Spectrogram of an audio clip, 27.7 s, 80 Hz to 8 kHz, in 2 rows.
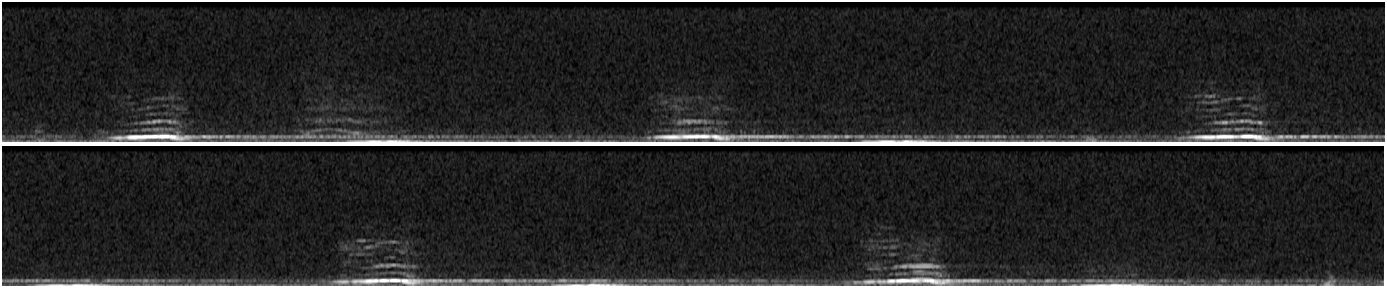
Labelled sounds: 1.2	1.8	humpback whale, 0.80 to 2.7 kHz
3.1	3.4	humpback whale, 0.80 to 0.90 kHz
6.7	7.1	humpback whale, 1.2 to 1.4 kHz
11.8	12.6	humpback whale, 0.80 to 2.8 kHz
17.3	18.0	humpback whale, 0.80 to 2.7 kHz
22.5	23.2	humpback whale, 0.80 to 2.5 kHz

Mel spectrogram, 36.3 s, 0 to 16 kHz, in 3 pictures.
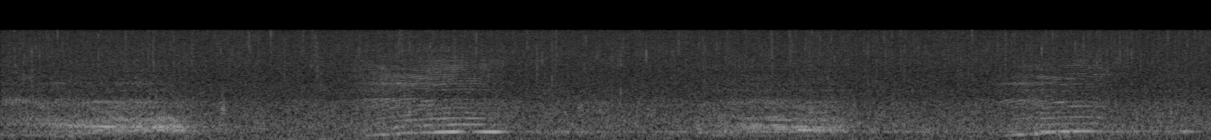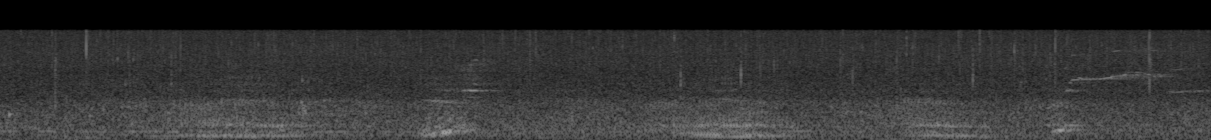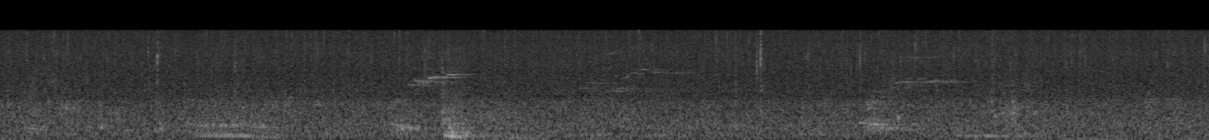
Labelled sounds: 0.0	0.3	humpback whale, 0.88 to 1.2 kHz
3.9	4.3	humpback whale, 2.1 to 2.4 kHz
10.0	10.9	humpback whale, 0.78 to 2.3 kHz
16.3	17.0	humpback whale, 0.91 to 1.5 kHz
22.8	24.2	humpback whale, 1.3 to 2.6 kHz
28.3	29.0	humpback whale, 1.7 to 2.6 kHz
30.3	30.7	humpback whale, 1.3 to 2.6 kHz
33.2	33.8	humpback whale, 1.8 to 3.9 kHz

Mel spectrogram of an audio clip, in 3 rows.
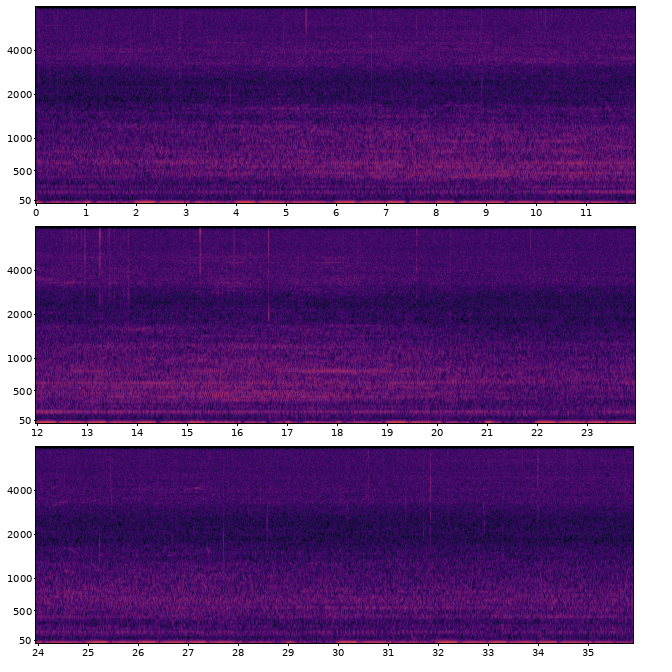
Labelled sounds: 0.0	4.5	killer whale, southern resident, J pod, 4.1 to 8.0 kHz
24.2	25.0	killer whale, southern resident, J pod, 0.56 to 4.6 kHz
26.9	27.5	killer whale, southern resident, J pod, 1.3 to 5.3 kHz

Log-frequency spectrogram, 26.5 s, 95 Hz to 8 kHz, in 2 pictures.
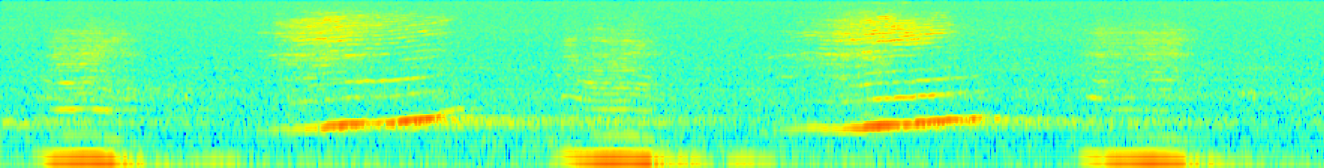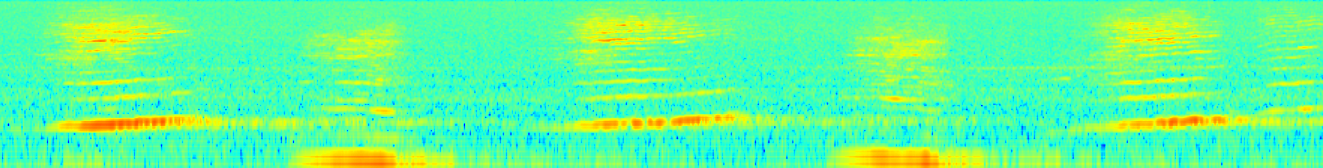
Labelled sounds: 0.7	1.0	humpback whale, 1.9 to 2.0 kHz
2.5	4.5	humpback whale, 0.86 to 5.5 kHz
7.7	9.7	humpback whale, 0.80 to 5.2 kHz
13.7	15.2	humpback whale, 0.83 to 6.3 kHz
16.4	16.9	humpback whale, 1.7 to 3.2 kHz
18.9	22.7	humpback whale, 0.90 to 6.3 kHz
24.3	26.4	humpback whale, 0.80 to 6.2 kHz

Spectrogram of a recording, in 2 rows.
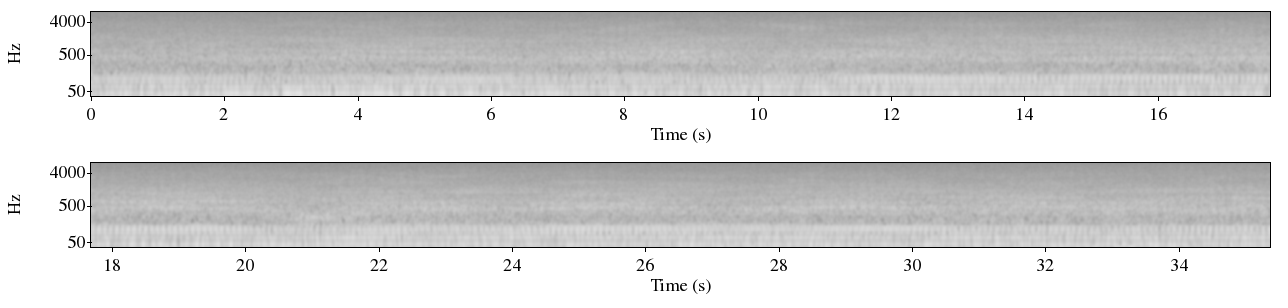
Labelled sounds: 23.2	23.5	vessel noise, 1.4 to 1.7 kHz

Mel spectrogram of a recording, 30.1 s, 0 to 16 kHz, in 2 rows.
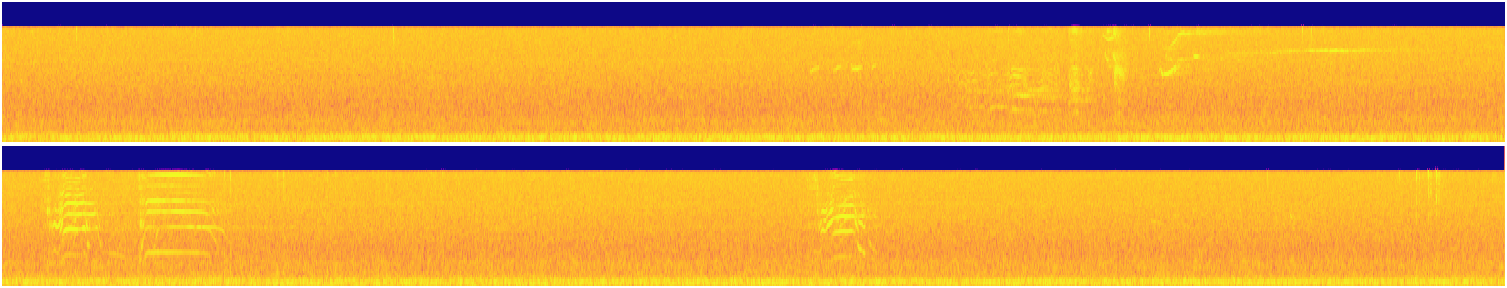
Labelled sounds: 9.6	11.3	killer whale, 0.73 to 7.5 kHz
15.3	17.4	killer whale, 0.82 to 8.0 kHz
23.0	23.8	killer whale, 0.85 to 7.9 kHz

